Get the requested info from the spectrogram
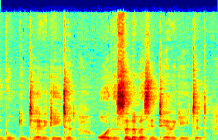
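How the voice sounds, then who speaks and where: In a South African accent, a woman speaks at a fairly quick pace with a fairly low, somewhat breathy voice. Audible echo fills the room. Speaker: book vlogger. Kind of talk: casual vlog monologue.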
